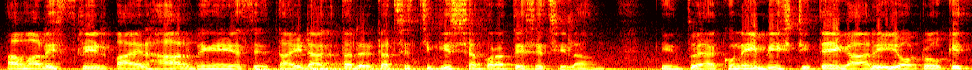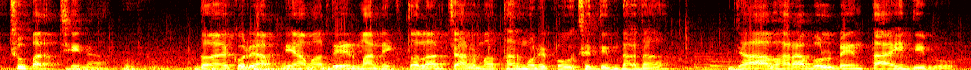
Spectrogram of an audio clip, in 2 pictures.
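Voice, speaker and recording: A man's voice: a little high, fairly even intonation, moderate pace, soft background music, voice pushed up, lightly acted. A man playing a polite, anxious husband pleading for help in a cartoon ghost story.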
